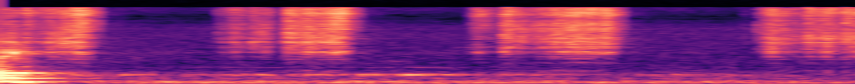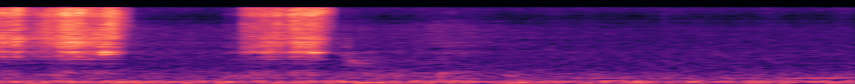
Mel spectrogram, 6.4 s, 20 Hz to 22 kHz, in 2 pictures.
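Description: Palmera 14 straight razor scraping short, stubborn stubble on the tip of the chin: a handful of short, faint scraping strokes about a second apart, ending after about four and a half seconds.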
